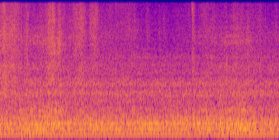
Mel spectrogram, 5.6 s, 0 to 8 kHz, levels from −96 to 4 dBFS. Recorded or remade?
recorded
